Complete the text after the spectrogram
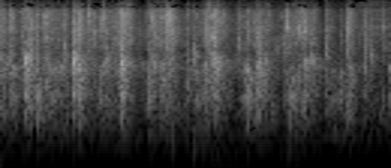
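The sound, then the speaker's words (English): A church audience applauds God the Father during a sermon, many hands clapping steadily in a dense, continuous wash of bright, crackling claps at a moderately loud level with no voices on top. “Come on, give the Father a round of applause.”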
